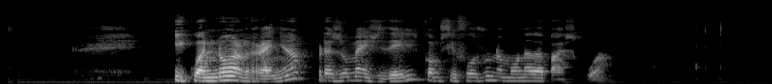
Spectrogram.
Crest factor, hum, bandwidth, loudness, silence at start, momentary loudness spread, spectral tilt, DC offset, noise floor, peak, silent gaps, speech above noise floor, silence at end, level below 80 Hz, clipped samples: 24 dB; none; 11 kHz; -25 LUFS; 0.9 s; 22 LU; -5 dB/octave; under 0.1%; -73 dBFS; -4 dBFS; none; 48 dB; 1.65 s; -76 dBFS; under 0.1%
